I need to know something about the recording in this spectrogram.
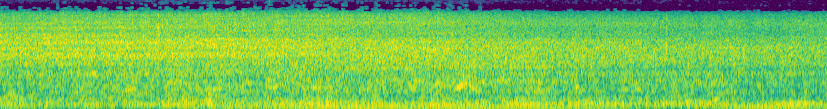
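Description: A boat engine hums low and steady close by.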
